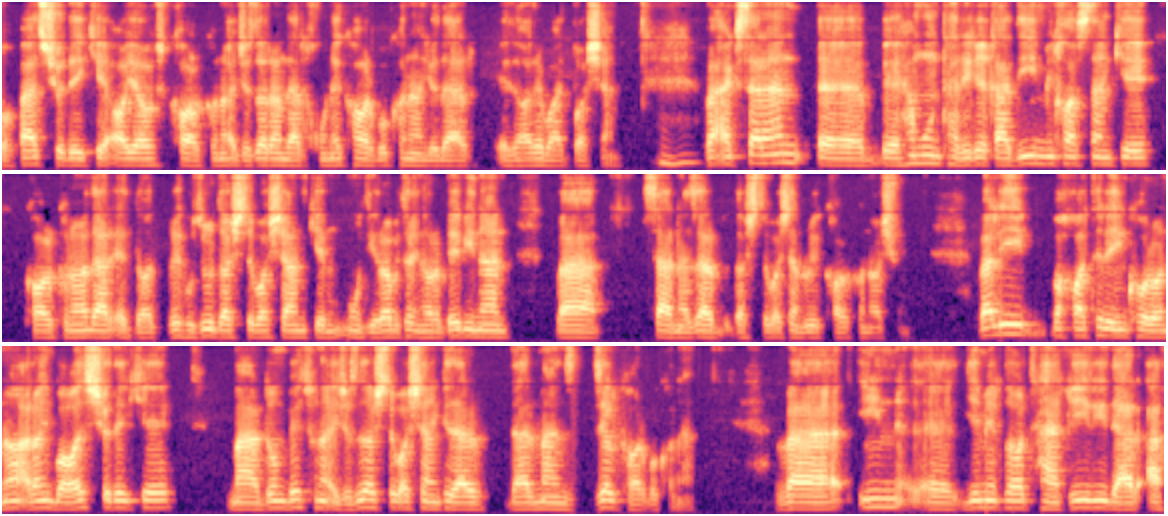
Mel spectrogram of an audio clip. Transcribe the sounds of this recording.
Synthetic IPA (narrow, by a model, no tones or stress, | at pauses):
sohbæt̪ʃo̞d̪e̞cʰe̞ʔɒ̰ːjɒːkʰɒːɾkʰonɒːḛd͡ʒɒːzeɾɾænd̪æɾxuːnekʰɒːɾbo̞kʰonænd̪jɒːd̪æɾ | e̞̰d̪ɒːɾebɒːjæd̪̚bɒːʃæ̰nd̪væ̰ʔæ̰ksæɾænbeɦæmunt̪ʰæɾiːɣeɣæd̪iːmːiːxɒːst̪ænd̪̥̚cʲʰe̞ | kʰɒːɾkʰonɒːd̪æɾḛd̪ɒːɾeɦozuːɾd̪ɒːʃt̪e̞bɒːʃænd̪̚cʲʰe̞mod̪iːɾɒːbet̪ʰuninɑːɾɔbe̞biːnæn | væ | sæɾnæzæɾd̪ɒːʃt̪e̞bɒ̰ʃænɾuːjekʰɒːɾkʰonɒːʃun | væliːbexɒːt̪ʰe̞ɾeiːnkʰoɾonɒːæ̰lɒːninbɒːe̞sʃo̞d̪e̞cʰe̞ | mæɾd̪ombe̞t̪ʰunænʔe̞̰d͡ʒɒːze̞d̪ɒːʃt̪e̞bɒ̰ːʃæncʰe̞d̪æɾ | d̪æɾmænze̞lkʰɒːɾbo̞kʰo̞næ̰n | væiːnje̞me̞ɣ̚d̪ɒːɾt̪ʰæɣjiːɾiːd̪æɾæ̰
